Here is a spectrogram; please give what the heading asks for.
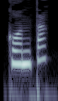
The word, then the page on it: kontak: Indonesian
